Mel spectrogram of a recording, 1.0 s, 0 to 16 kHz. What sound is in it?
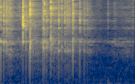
Queneau Bombe Peinture21
prise de son fait au couple ORTF de bombe de painture, bille qui tourne
boal, spraycan, spray, aerosol, painting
